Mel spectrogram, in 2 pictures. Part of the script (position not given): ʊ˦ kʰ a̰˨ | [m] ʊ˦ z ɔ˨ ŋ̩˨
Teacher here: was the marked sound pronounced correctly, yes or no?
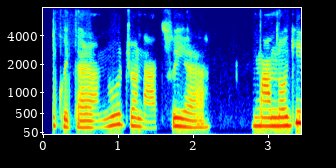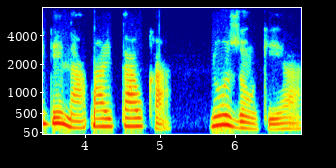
no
